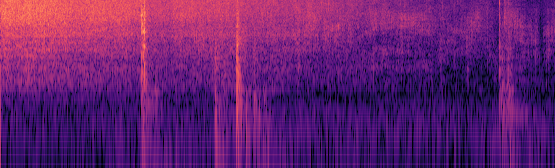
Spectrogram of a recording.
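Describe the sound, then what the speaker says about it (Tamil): Coconut oil tempering poured into a pot of cabbage and moong dal kootu gives a loud, steady sizzle and hiss, with a few sharp spattering pops along the way, and no talk. "இதை வந்து நம்ம இதில் கொட்டிட போகிறோம்."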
